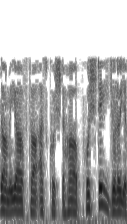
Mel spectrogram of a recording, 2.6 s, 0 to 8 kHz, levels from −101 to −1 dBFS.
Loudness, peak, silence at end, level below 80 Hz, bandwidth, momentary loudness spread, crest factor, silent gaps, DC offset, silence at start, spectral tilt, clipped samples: -21 LUFS; -4 dBFS; 0 s; -44 dBFS; 4 kHz; 8 LU; 16 dB; none; under 0.1%; 0 s; -12 dB/octave; under 0.1%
